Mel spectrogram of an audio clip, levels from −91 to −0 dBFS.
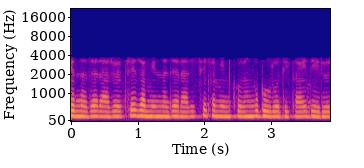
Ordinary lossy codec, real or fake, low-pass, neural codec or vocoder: MP3, 32 kbps; fake; 3.6 kHz; autoencoder, 48 kHz, 32 numbers a frame, DAC-VAE, trained on Japanese speech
